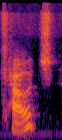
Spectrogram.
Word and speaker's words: Couch: to confused strangers that his last name is pronounced like a sofa.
